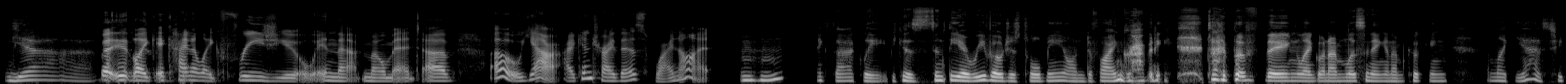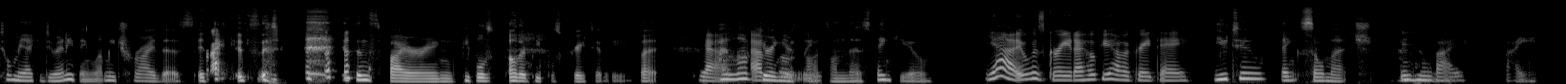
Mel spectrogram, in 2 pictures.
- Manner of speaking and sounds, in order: laughing while speaking: "Gravity type of"; tapping; laughing while speaking: "Right"; laugh
- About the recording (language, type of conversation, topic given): English, unstructured, What habits help me feel more creative and open to new ideas?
